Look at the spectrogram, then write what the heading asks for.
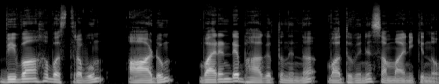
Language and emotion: Malayalam, neutral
